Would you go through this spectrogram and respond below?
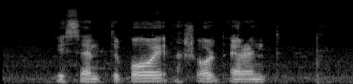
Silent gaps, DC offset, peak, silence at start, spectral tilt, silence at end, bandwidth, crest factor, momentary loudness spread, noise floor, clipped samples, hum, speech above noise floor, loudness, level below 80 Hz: none; under 0.1%; -4 dBFS; 0.5 s; -4.5 dB/octave; 0.25 s; 14.5 kHz; 20 dB; 12 LU; -49 dBFS; under 0.1%; none; 26 dB; -24 LUFS; -60 dBFS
